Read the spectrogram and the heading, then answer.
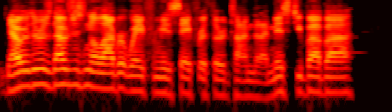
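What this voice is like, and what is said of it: Slightly nasal voice. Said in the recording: “you can tell I'm a little bit nasally”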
